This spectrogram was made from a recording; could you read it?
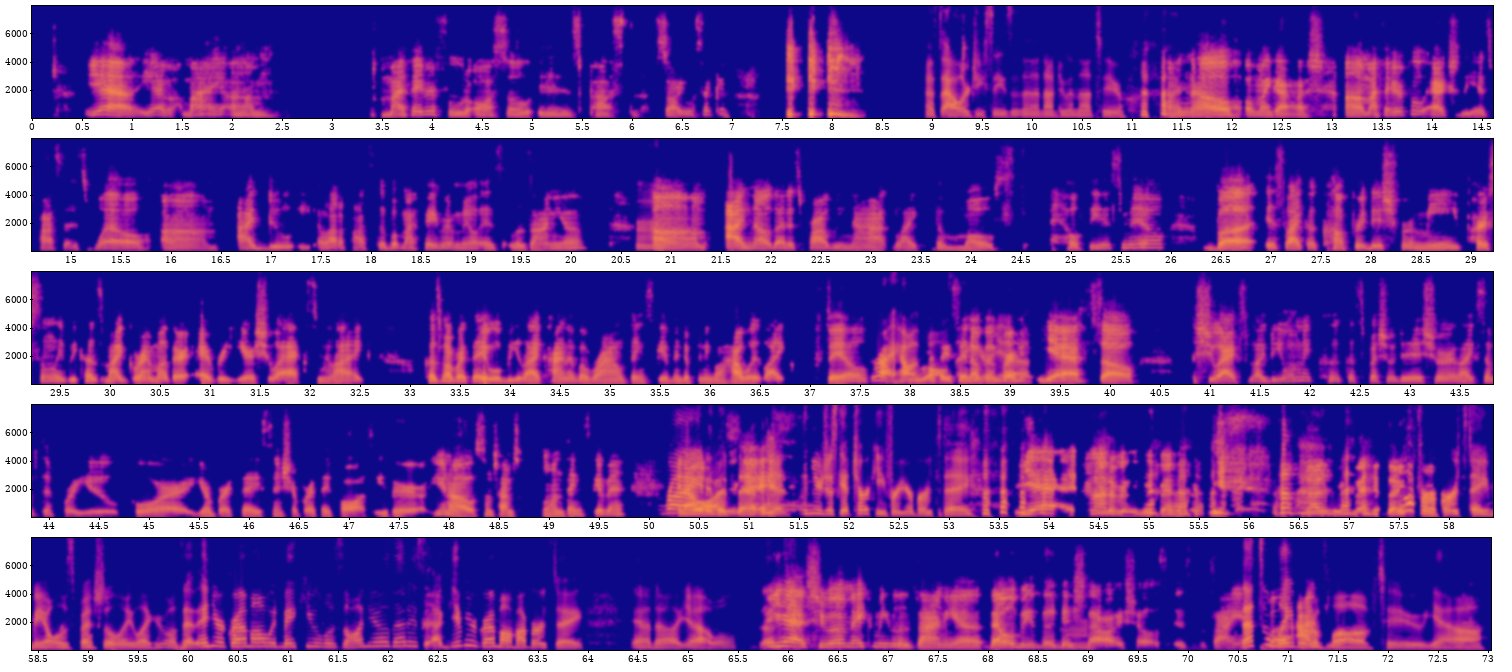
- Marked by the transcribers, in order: throat clearing; other background noise; chuckle; tapping; laughing while speaking: "say"; laugh; laughing while speaking: "turkey. I'm"; laughing while speaking: "of turkey"; chuckle
- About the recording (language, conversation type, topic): English, unstructured, What simple, feel-good meals boost your mood and energy, and what memories make them special?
